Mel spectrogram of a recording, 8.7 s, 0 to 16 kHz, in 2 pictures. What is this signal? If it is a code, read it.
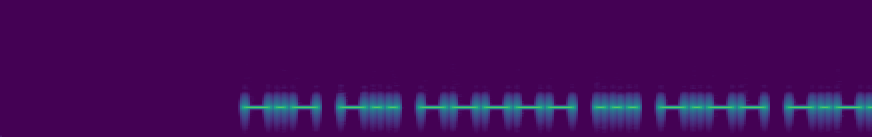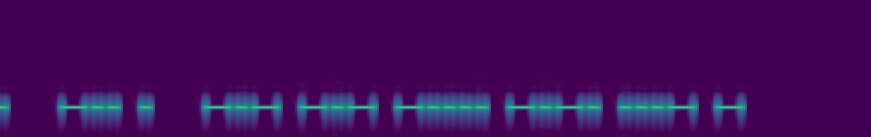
Morse code, heard as a keyed tone, about 30 wpm, 700 Hz. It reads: KD0SYC DE KK6CVT
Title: USA Callsign DE Callsign 30wpm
